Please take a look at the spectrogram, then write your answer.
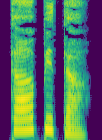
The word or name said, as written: ಧೂಪಿತ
